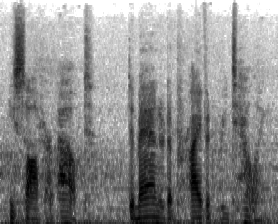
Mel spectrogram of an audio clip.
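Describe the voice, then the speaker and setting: An actor playing a gentle, troubled war god in a video game, speaking in a solemn, measured, formal manner. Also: male voice, sits low, steady tone, natural voice, low-quality recording. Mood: pensive. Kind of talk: video game cutscene acting. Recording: music behind the voice.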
